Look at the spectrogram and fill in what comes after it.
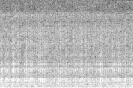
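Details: Holden HK at idle after timing adjustments, idle mixture screws found almost fully out and suspected too lean; owner suspects faulty carburettor metering block: low, uneven, lumpy wavering idle with light rattle, rough poorly metered idle.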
